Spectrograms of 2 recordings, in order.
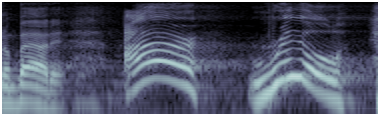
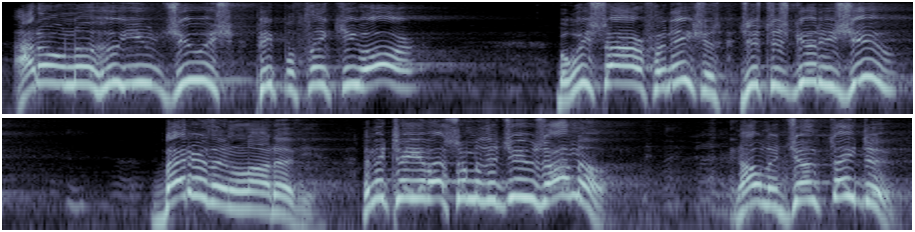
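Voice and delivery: hammed-up offended rant, quick and higher-pitched; indignant, offended; 6 semitones higher, faster than usual. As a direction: play someone mad and telling people off. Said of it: "become indignant, mad, angry, offended".

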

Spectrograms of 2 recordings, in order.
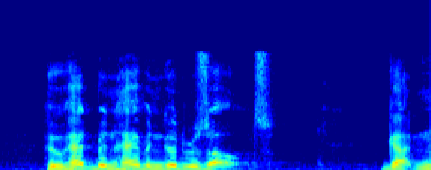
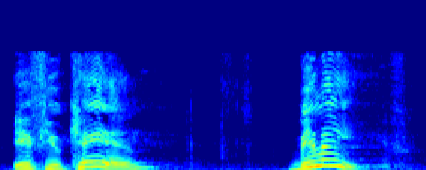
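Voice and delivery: "If you can" lifted in disbelief, then believe rings out higher; stress on if you can; 4 semitones higher, slower than usual. Shown as a demonstration. Preacher echoes the father with a rising "If you can". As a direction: throw "If you can" back as a question, then call out believe. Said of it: "there's an emphasis on the word "if you can".

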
